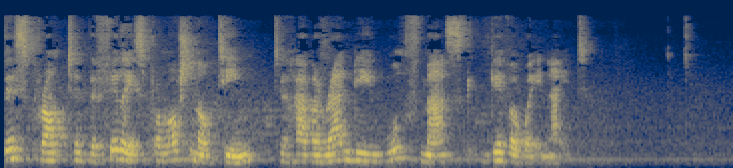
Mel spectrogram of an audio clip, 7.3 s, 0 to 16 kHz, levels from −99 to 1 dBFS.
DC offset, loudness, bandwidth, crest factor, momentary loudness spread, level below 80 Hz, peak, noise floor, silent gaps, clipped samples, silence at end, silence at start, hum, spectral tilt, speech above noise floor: under 0.1%; -20 LUFS; 11.5 kHz; 20 dB; 10 LU; -64 dBFS; -2 dBFS; -55 dBFS; none; under 0.1%; 0.5 s; 0.05 s; none; -4 dB/octave; 35 dB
